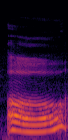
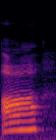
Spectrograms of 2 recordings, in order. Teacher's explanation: okay so when I'm saying O versus ah you could see when I say oh I'm rounding and closing when I say ah not quite as round and also my jaw is more open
